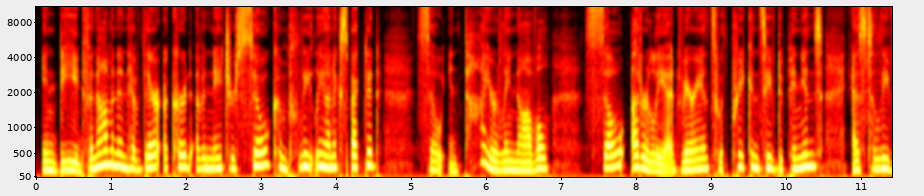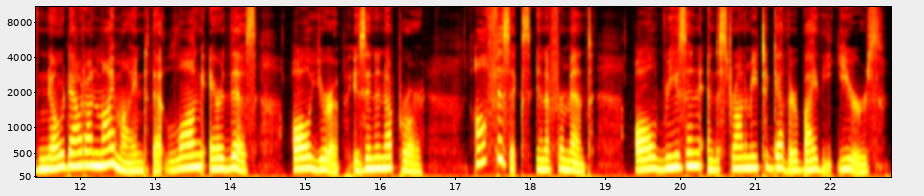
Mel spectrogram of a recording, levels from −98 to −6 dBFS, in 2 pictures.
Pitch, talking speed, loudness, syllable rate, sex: 200 Hz, 130 wpm, -17 LUFS, 4.8 syllables/s, female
